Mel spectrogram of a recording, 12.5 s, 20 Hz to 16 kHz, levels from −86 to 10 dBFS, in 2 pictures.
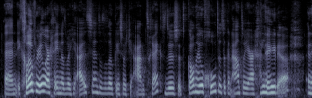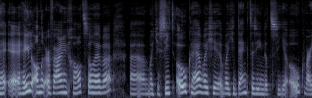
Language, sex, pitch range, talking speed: English, female, 180-215 Hz, 270 wpm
